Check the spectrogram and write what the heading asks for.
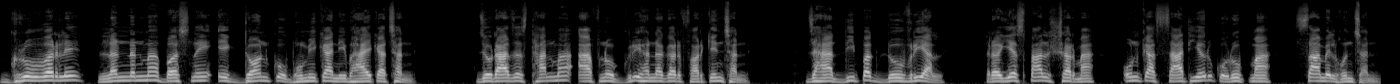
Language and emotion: Nepali, neutral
